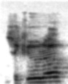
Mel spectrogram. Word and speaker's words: Cejudo: Henry Cejudo.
